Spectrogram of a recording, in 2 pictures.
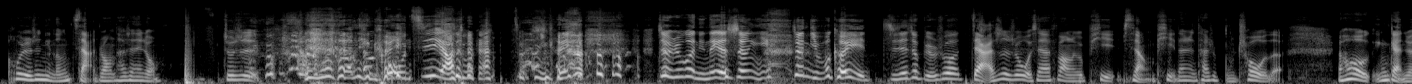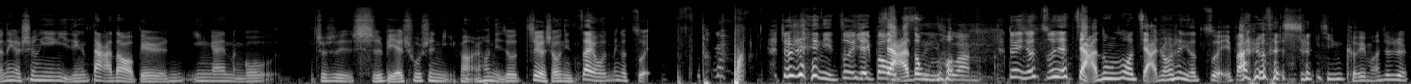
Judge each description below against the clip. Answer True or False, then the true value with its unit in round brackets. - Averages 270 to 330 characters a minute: True (285 characters per minute)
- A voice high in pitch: True (210 Hz)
